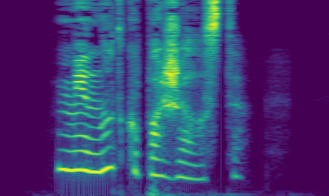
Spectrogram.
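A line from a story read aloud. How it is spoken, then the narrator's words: Sugary cooing voice. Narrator (Russian): елейным голоском проворковала Лера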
